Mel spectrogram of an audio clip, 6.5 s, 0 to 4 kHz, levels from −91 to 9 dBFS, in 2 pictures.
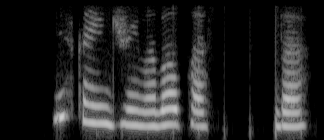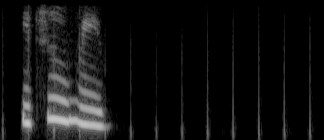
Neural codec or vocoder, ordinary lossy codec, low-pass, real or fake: none; none; 3.6 kHz; real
